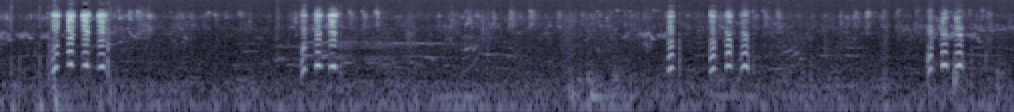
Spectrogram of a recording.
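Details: Newborn goat kid on its first day on a goat farm, giving short high bleats in quick bursts of three or four, repeated every two to three seconds, with quiet background noise between.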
